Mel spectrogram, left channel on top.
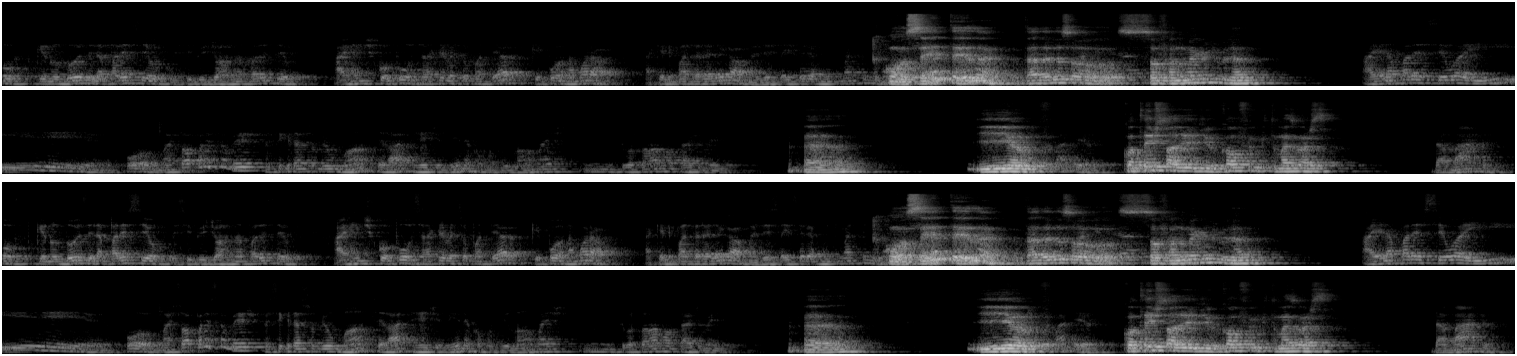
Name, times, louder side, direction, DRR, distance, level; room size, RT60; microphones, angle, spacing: voice 1, 0.0-2.9 3.3-6.1 6.4-8.9 10.7-11.7 13.6-22.4 25.2-26.1 29.4-30.1, right 2 dB, 80° right, 3 dB, 1.0 m, -40 dB
voice 2, 8.8-12.5 23.1-23.6 24.9-25.5 26.3-28.3, right 1 dB, 20° left, -4 dB, 1.8 m, -25 dB
8.0 x 3.1 x 4.9 m, 0.81 s
head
